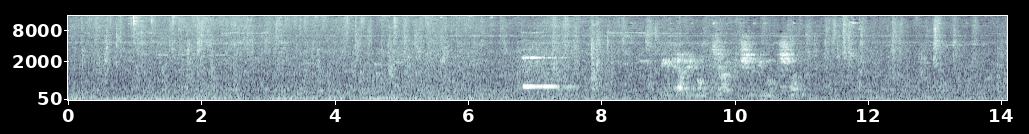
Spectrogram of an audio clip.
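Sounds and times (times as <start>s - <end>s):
subway train rumble: 0.0s - 14.0s
train door chime: 6.8s - 8.0s.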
